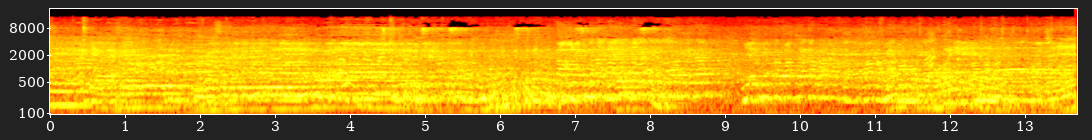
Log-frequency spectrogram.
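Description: A large crowd murmurs in the background.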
